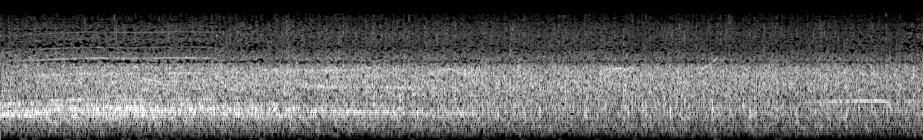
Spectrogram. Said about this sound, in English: Come on, if you're going to clap, don't patty cake.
